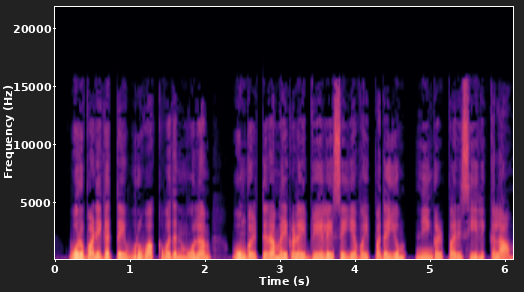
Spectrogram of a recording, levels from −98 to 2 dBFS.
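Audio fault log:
No fault is heard in this speech clip.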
